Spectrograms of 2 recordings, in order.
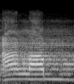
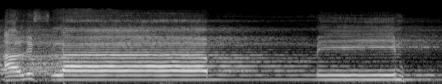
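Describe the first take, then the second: First: It is read as one short word. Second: It is read as three separate letter names. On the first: The speaker calls it wrong. "Coba nek ora ono tajwid, alif lam mim dibaca alam" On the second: The speaker calls it right. "bacanya harus alif lam mim"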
